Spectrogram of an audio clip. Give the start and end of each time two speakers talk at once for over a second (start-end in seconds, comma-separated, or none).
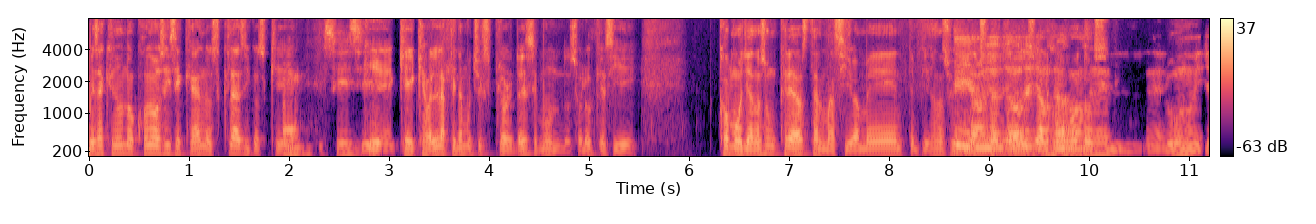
8.5-10.2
